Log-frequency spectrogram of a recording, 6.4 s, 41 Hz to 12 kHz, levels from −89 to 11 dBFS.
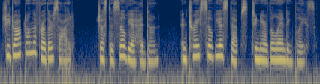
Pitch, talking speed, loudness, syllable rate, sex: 230 Hz, 190 wpm, -18 LUFS, 5.0 syllables/s, female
